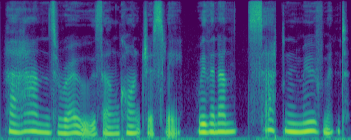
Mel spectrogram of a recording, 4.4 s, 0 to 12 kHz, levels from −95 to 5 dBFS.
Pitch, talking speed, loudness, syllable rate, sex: 195 Hz, 110 wpm, -18 LUFS, 3.8 syllables/s, female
